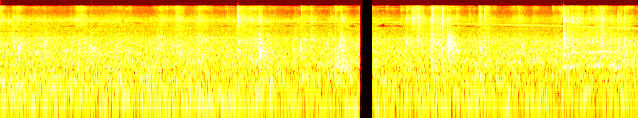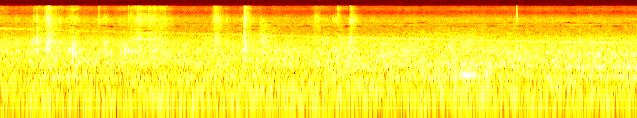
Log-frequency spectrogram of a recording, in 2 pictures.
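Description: Footsteps crunch over debris and broken glass.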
